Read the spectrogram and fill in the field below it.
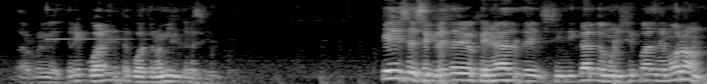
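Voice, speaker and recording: A man's fairly high, lively voice with big swings in loudness and long, frequent pauses, amid audible room echo and noticeable background noise. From Argentina, rural Buenos Aires province. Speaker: union leader. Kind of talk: lecture.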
